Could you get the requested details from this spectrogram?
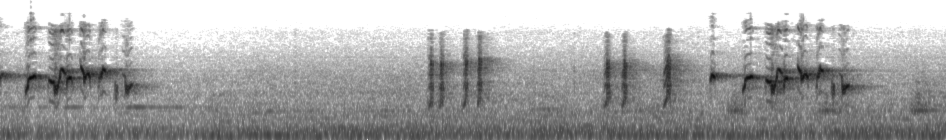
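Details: A wild white-eared bulbul gives bright, bubbly warbled phrases that open and close the passage, with clipped, sharp chirps between them. No other sounds.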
